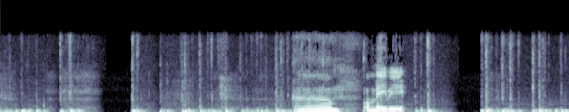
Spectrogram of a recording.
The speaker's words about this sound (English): Well, what are you typing over there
